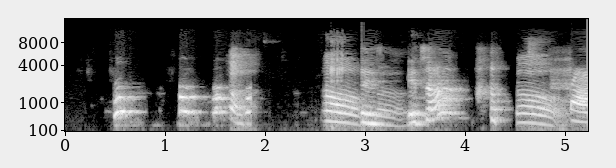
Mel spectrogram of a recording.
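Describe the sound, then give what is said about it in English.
A dog barks and yelps in a quick series of sharp calls: a few short barks first, then longer, whining, bark-like cries after a brief pause. “It's a dog.”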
